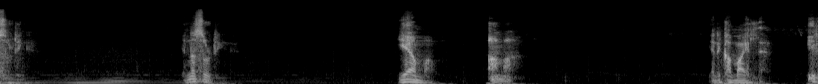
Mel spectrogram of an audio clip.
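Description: A man speaks forcefully in short bursts, close by.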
